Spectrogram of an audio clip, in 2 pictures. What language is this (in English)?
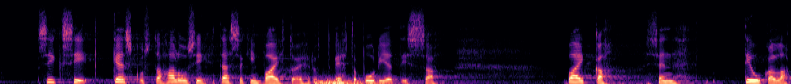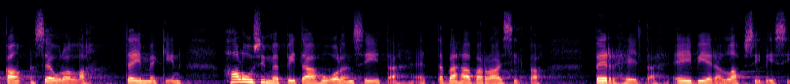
Finnish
